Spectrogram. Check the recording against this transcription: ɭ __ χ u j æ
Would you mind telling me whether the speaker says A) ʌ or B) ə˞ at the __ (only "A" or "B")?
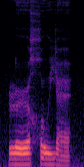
B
